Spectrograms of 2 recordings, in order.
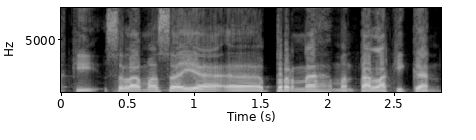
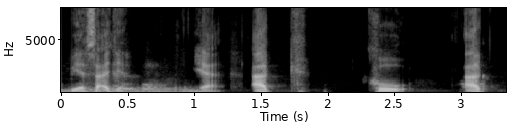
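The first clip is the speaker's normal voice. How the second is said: usual speaking voice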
